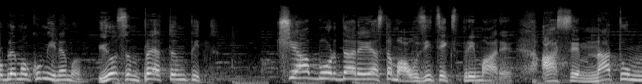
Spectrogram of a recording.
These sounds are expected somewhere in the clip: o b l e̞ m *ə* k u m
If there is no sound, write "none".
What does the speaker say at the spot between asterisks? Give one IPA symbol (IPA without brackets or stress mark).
ə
